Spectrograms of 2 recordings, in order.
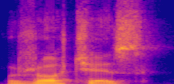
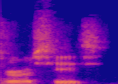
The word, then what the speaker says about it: Roces: Martina, rest in peace, would you say Roces? No, it's always Rosies. Right. Do they ever make fun of you for not saying it right?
